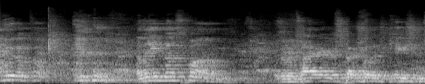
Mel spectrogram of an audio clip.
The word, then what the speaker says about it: Nussbaum: Elaine Nussbaum, and Donnie told me not to say this, rhymes with fussbomb.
